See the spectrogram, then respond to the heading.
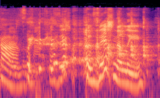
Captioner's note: audience laughing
